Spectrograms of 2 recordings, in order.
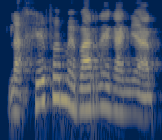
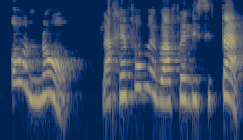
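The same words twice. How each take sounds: First: Lightly acted worried self-talk; worried inner voice. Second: Higher, bright mock-optimistic reply; lightly hammed-up positive thinking; cheery positive voice. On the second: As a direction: play the forced-cheerful motivator. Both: Shown as a demonstration. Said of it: "hago el juego de voces".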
